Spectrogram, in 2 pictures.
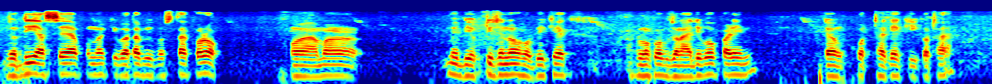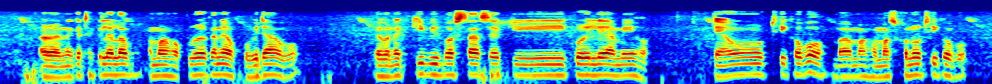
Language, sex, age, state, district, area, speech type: Assamese, male, 30-45, Assam, Golaghat, urban, spontaneous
